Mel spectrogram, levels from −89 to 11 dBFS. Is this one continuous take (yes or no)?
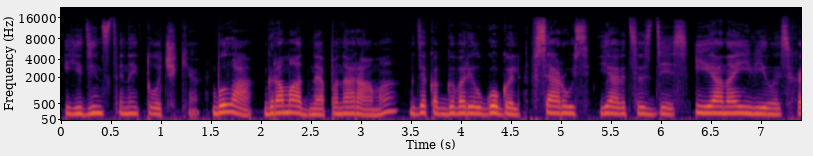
yes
